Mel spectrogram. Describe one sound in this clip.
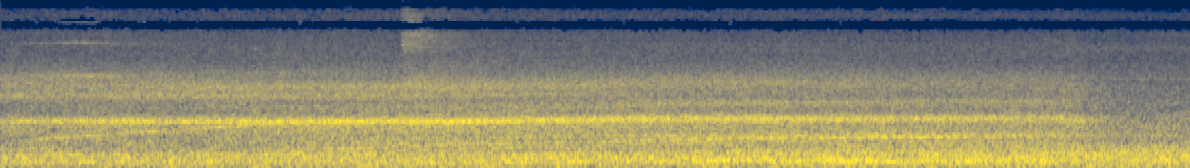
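A train's motors whine, the pitch sliding then holding before cutting out.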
